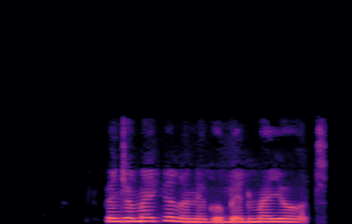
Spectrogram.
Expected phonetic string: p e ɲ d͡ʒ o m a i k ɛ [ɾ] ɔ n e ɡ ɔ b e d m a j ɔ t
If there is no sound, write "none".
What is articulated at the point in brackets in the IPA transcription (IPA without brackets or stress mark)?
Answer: l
